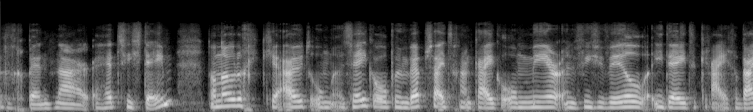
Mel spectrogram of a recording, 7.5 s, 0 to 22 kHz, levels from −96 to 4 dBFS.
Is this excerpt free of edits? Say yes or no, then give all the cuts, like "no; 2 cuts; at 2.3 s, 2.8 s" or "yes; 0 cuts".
yes; 0 cuts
